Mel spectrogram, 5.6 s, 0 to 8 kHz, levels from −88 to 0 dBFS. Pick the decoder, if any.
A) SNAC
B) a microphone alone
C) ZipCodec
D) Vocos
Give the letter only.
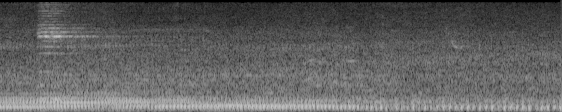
B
